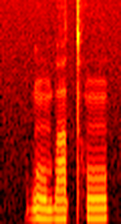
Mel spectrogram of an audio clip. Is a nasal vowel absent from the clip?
no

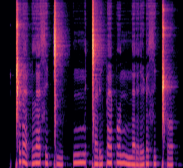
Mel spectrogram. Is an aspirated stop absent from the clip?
no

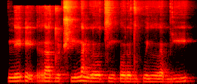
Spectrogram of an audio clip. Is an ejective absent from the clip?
yes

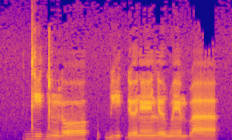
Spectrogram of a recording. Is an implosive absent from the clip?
no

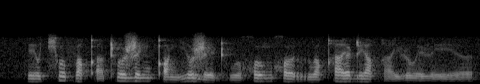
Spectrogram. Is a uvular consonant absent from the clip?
no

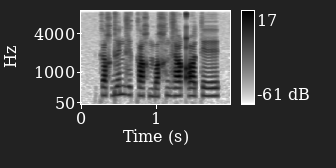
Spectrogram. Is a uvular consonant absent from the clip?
no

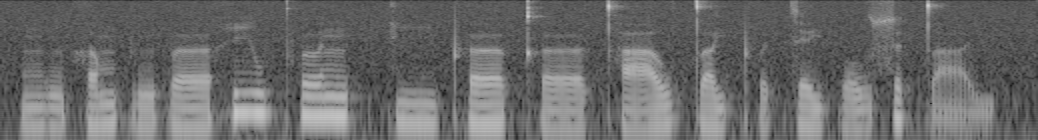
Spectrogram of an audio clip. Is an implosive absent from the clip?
yes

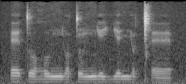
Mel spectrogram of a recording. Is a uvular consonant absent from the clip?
no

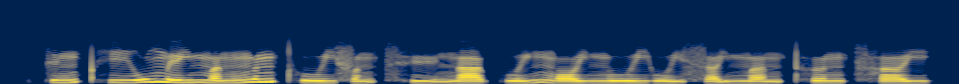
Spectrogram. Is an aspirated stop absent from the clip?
no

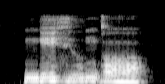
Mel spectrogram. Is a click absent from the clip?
yes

